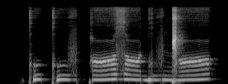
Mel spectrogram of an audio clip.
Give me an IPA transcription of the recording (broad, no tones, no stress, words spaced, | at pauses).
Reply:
kʼukʼuvqɑzɑ ɡuvŋ͡ǁɑ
